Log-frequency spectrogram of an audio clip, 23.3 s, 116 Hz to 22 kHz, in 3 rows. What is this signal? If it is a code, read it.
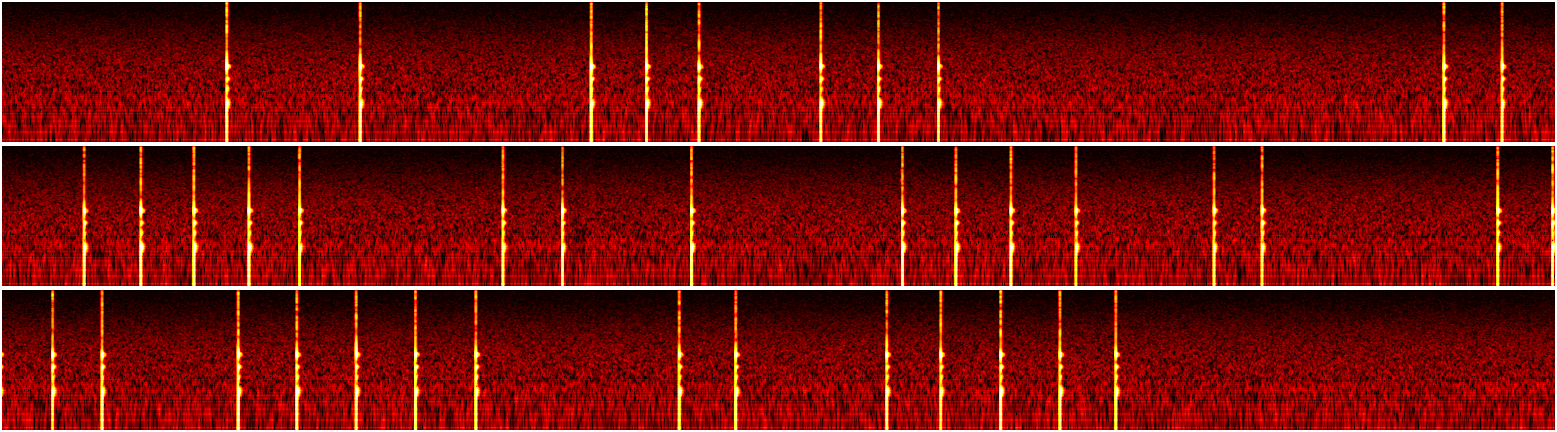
Tap code, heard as taps on a table, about 4 knocks a second. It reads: AN JFRUJ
